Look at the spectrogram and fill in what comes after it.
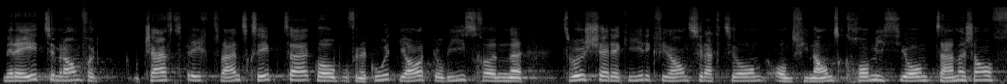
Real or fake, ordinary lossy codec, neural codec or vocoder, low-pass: real; Opus, 16 kbps; none; 14.4 kHz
